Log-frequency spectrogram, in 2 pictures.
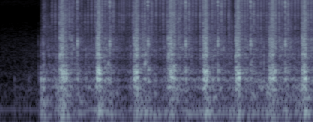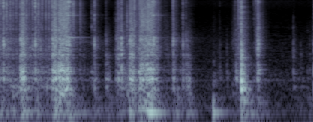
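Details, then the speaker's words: Repaired Marchant XL pinwheel mechanical calculator during division: rapid clattering gear ticks in bursts, then irregular extra clunks as the crank runs past its stop. Overshoot is due to a very light stop detent, forcing the operator to add twice. "sometimes they overshoot because the detent on this is so light it's pretty easy to overshoot then you have to add twice"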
